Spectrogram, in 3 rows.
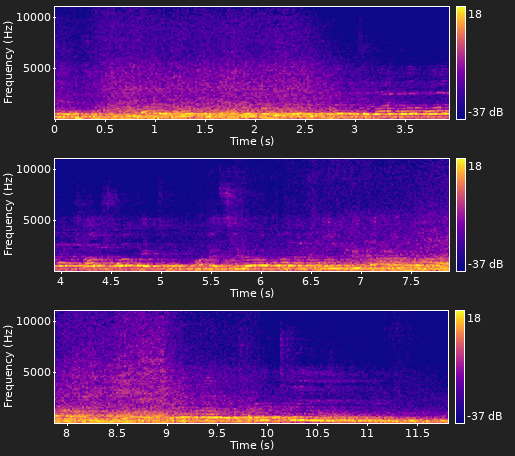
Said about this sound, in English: Hear the Scout 60 motors? Those things just sound so crisp and differentiated from the Harleys.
